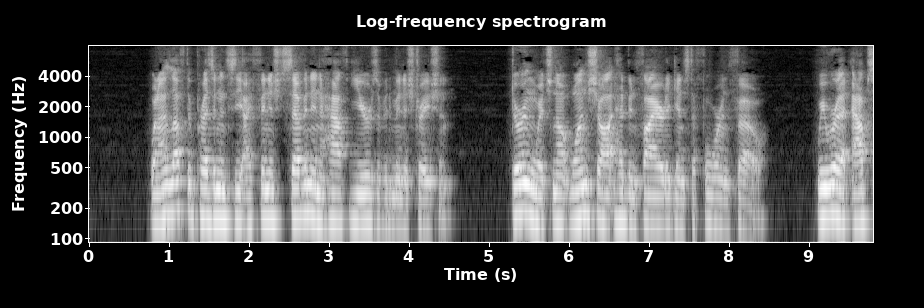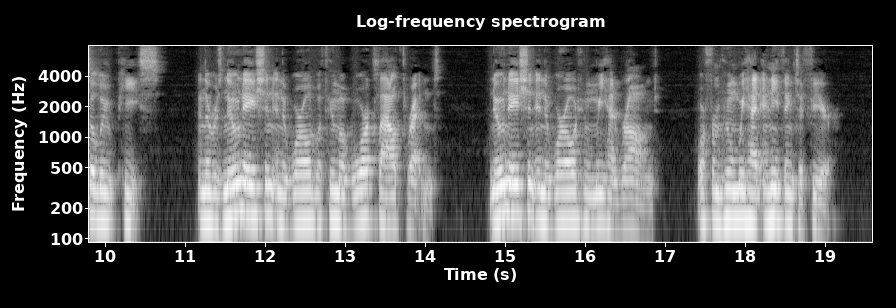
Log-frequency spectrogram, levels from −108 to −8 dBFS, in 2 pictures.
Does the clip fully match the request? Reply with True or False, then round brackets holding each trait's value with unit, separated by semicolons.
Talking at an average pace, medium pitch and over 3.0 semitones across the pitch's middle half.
False (190 wpm; 145 Hz; 2.4 semitones)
